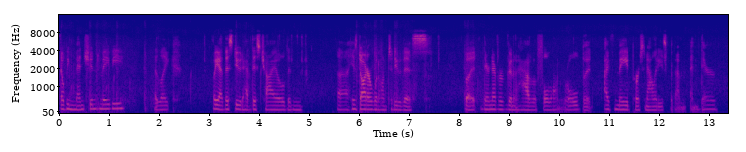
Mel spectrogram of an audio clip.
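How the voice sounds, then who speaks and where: A soft-spoken woman with a very deep, low pitch and a bright, sharp tone, monotone and flat, at a moderate pace with long, frequent pauses. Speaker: gaming YouTuber and author. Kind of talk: casual gameplay commentary. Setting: recording at home with others in the house. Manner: quiet, soft-spoken; rambling, hesitant with fillers.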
